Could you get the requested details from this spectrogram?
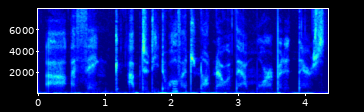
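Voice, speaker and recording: A woman whispers over noticeable background noise. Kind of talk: ASMR whisper ramble. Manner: whispered, chatty.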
